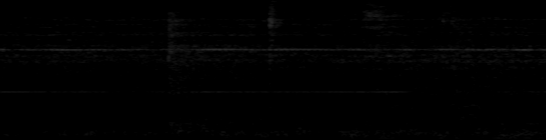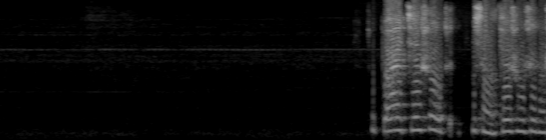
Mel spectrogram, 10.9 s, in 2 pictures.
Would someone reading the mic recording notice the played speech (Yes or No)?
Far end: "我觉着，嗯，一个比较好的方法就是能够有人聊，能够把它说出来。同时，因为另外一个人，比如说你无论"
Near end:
No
